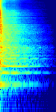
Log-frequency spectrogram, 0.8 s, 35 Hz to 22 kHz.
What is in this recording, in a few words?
TIMBALE; EdgeSounds; Drum Mashines VOL-1; R-8 DRUMS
